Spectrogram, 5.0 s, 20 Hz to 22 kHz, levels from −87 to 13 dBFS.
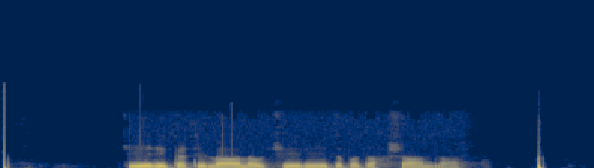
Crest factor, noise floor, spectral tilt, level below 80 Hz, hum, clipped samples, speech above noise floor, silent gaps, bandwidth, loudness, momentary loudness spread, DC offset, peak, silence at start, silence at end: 16 dB; -76 dBFS; -10.5 dB/octave; -46 dBFS; none; under 0.1%; 62 dB; none; 5.4 kHz; -16 LUFS; 15 LU; under 0.1%; 0 dBFS; 1.1 s; 0.4 s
